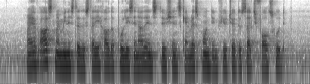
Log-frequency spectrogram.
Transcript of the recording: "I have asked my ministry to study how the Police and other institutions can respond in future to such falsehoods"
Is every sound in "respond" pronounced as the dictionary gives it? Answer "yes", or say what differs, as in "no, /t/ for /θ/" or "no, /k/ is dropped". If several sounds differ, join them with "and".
yes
